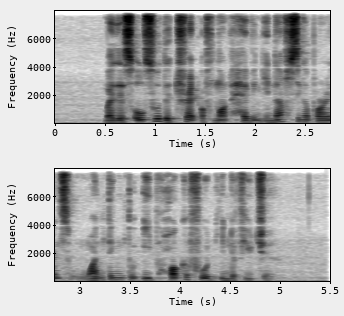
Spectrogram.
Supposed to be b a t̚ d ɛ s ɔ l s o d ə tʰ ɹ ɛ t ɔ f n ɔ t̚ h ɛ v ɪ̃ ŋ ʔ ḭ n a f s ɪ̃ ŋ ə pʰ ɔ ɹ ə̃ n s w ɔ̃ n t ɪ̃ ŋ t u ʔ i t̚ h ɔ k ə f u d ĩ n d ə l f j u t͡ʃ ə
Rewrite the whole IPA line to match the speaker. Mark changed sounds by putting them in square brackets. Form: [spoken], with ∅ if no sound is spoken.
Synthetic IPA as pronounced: b a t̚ d ɛ s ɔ l s o d ə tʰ ɹ ɛ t ɔ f n ɔ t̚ h ɛ v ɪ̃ ŋ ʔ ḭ n a f s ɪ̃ ŋ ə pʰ ɔ ɹ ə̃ n s w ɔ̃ n t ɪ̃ ŋ t u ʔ i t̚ h ɔ k ə f u d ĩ n d ə [∅] f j u t͡ʃ ə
